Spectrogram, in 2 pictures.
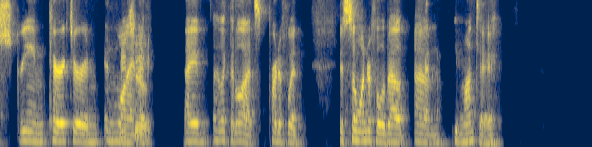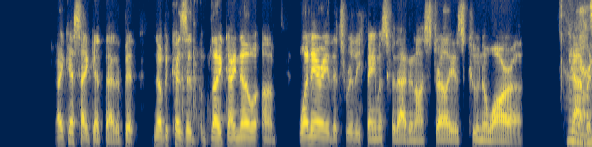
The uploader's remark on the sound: In this Zoom session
